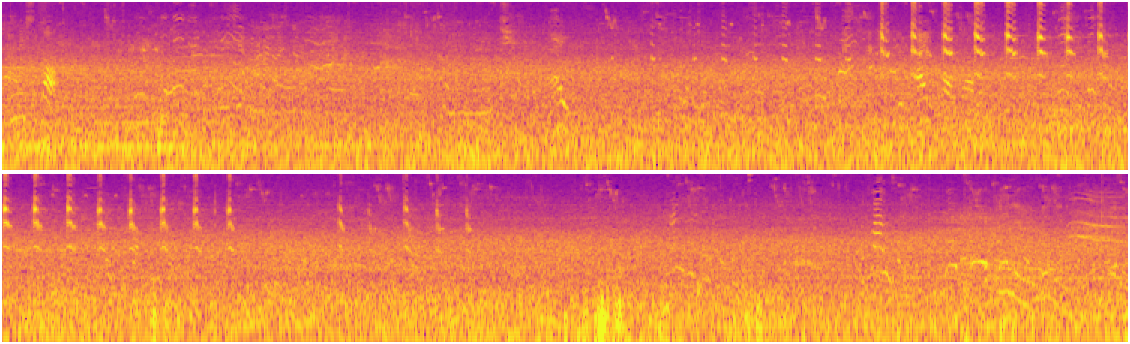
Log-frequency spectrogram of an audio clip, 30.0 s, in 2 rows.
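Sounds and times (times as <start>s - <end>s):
water bird honking calls: 8.7s - 18.2s.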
